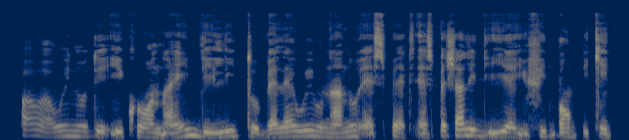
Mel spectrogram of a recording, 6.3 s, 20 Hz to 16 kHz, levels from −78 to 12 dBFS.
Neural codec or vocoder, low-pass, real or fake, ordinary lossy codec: none; 14.4 kHz; real; MP3, 48 kbps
